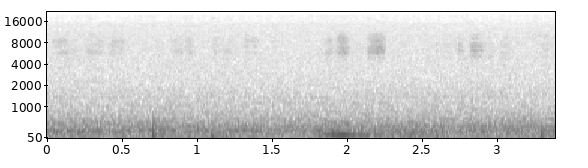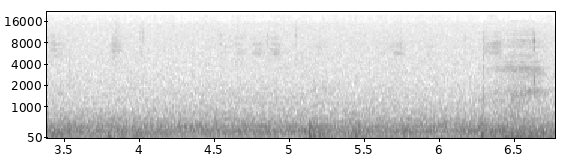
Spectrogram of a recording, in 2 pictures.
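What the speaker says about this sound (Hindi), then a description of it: "देखो मैं यहां पे लिख रहा हूं" Chalk or marker scratches in short strokes on a board during a Hindi-language computer science lesson, quiet and intermittent, with a teacher's voice speaking faintly alongside.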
